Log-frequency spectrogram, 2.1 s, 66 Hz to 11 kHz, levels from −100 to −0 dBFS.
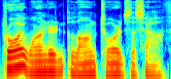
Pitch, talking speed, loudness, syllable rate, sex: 100 Hz, 170 wpm, -18 LUFS, 4.8 syllables/s, male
